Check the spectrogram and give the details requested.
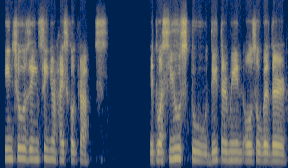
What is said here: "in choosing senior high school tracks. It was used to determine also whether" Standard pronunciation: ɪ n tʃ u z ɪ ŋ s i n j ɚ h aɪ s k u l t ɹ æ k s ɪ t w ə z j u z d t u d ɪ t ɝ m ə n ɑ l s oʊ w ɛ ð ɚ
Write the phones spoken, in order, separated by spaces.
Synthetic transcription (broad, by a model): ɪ n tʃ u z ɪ ŋ s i n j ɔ h aɪ s k u l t ɹ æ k s ɪ t w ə s j u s t u d ɪ t ɝ m ə n ɑ l s oʊ w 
